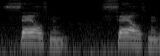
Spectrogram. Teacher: One sound, stressed, man. But when man appears in salesman, it gets reduced and it sounds more like mint. Salesman, salesman, because we're stressing sales and not man.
